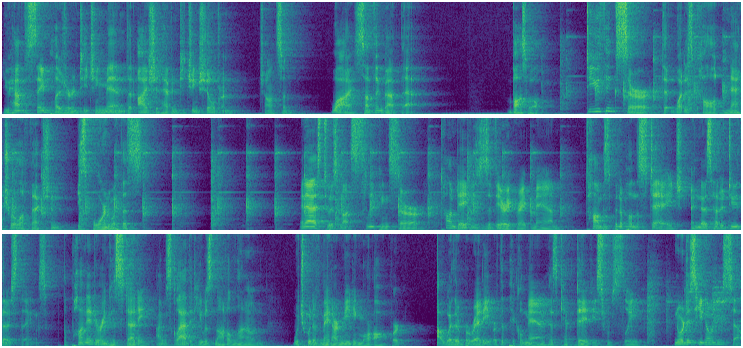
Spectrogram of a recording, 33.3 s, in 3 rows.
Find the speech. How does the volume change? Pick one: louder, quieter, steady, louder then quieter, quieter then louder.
steady.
